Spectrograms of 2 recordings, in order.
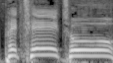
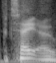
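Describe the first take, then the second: First: The word is said in an imitated regional accent. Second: The word is said in the speaker's ordinary accent. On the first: This is how someone else says it. "Mark would say" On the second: This is how the speakers themselves say it. "But we would say potato"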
